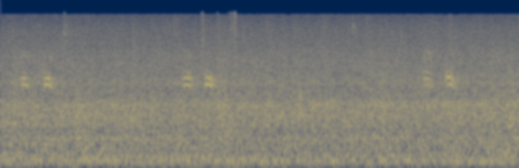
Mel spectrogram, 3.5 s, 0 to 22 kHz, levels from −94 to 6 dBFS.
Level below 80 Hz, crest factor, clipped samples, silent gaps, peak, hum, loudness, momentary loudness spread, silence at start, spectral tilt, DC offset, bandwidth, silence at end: -46 dBFS; 18 dB; under 0.1%; none; -4 dBFS; none; -19 LUFS; 3 LU; 0 s; -1.5 dB/octave; under 0.1%; 16 kHz; 0 s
